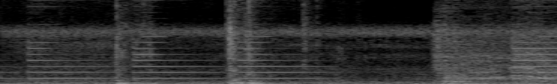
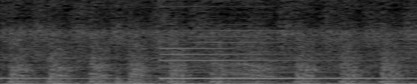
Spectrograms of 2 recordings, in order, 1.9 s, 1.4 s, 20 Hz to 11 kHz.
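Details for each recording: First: Van towed in as a no-start with a new starter already fitted: brief cranking catches into a steady, even idle once the fuel pump circuit is fed 12 volts; the diagnosis is an internal TIPM fault, and the engine now starts and runs normally. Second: Towed-in no-start car with TIPM and a newly replaced starter, battery at 2.4 V and jumped: steady starter churn with even compression pulses but never catches; cranks but won't start.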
